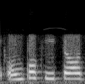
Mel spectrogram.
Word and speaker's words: un poquito: Well, I just wanted to let you know that, yes, you said it right. Un poquito does mean a little bit, and I thought that was great.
